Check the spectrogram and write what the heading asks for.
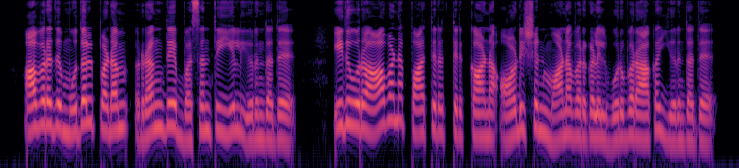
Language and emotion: Tamil, neutral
